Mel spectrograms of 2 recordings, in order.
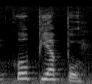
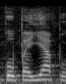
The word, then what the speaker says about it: Copiapó: 2 años en las minas del valle de Copiapó. O Copayapo. Copayapo en esa época. Copayapo. Por esta nuestra sentencia definitiva, así lo pronunciamos y mandamos.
